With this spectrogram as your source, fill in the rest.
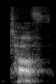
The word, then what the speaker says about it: tough: Obviously, tough is correct. So tough. And we have that F sound.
